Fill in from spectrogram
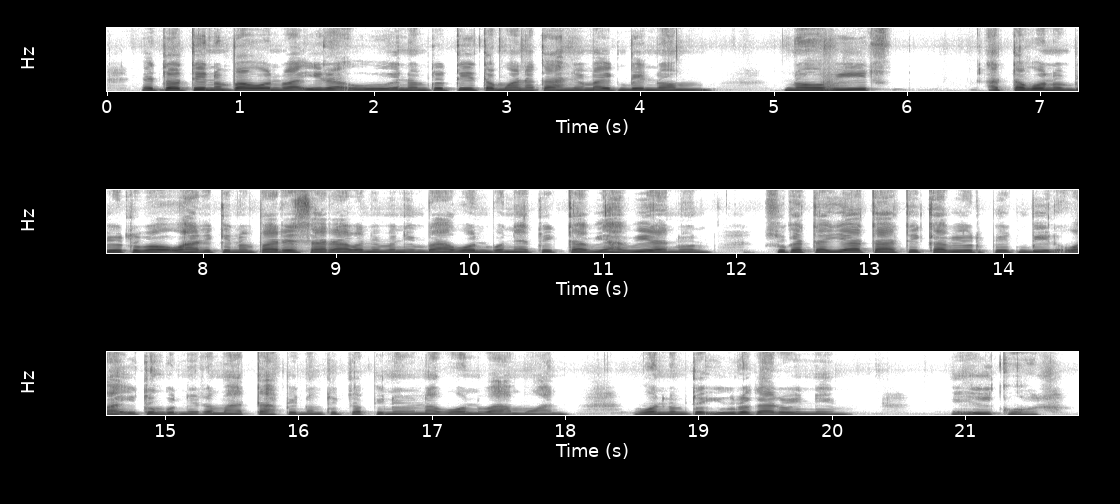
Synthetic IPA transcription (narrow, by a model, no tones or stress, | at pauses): e̞to̞teno̞mpaβo̞nβaʔiɾaʔueno̞mto̞tetamoanakahnimajkbeno̞m | noβiɾ | ataβonobeuɾtoβaoahaɾikeno̞mpaɾesaɾaβanemanimbaβo̞nbo̞neatoik̚taβiahaβiɾanon | sukatajatatekaβeuɾpetbiɾo̰ahitoŋɡoneɾamatahpeno̞mtuk̚tapinononaβo̞nβamoan | βonːo̞mtoʔiuɾakaɾoinem | eikoɾ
